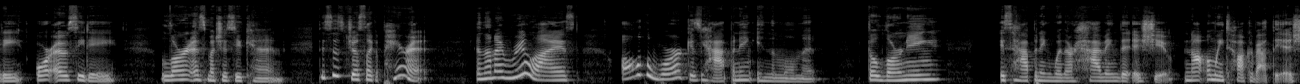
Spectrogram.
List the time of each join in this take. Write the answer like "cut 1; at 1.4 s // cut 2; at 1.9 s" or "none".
cut 1; at 3.1 s // cut 2; at 4.7 s // cut 3; at 7.0 s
